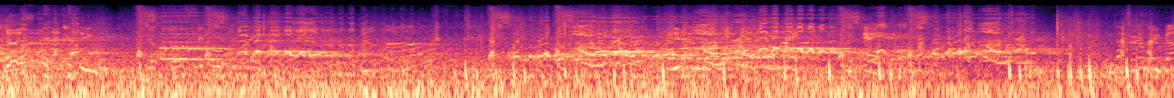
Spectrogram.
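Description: A stick swishes and thumps in a scuffle.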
